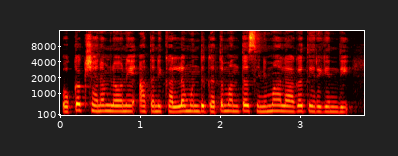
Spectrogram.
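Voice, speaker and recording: A woman narrating a dramatic audio story in a measured, storytelling manner. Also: on the high side, flat delivery, mellow.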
